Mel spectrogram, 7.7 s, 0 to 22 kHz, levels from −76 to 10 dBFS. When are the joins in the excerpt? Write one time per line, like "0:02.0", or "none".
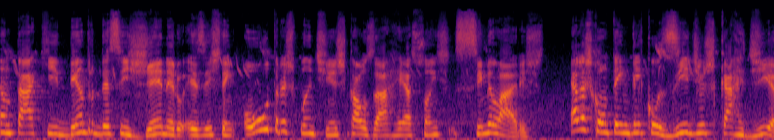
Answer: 0:03.5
